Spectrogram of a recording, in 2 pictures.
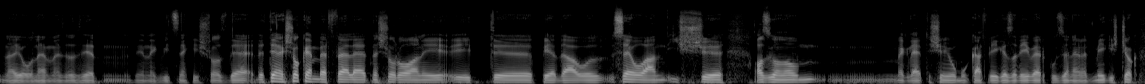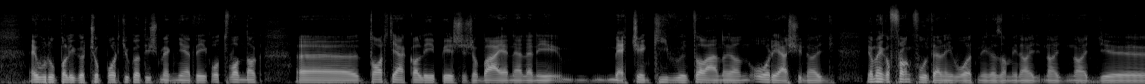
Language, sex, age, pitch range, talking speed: Hungarian, male, 30-49, 95-110 Hz, 180 wpm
